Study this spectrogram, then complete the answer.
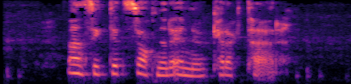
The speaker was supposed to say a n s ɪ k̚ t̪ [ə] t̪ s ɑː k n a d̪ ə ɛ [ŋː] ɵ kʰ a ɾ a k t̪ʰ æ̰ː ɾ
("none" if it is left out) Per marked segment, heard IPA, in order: ə, nː

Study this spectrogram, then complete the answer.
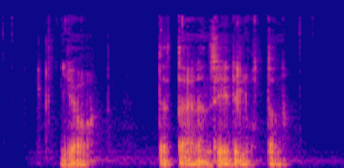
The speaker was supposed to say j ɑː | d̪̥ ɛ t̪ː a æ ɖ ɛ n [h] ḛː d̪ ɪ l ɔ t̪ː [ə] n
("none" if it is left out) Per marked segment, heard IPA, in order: s, ə

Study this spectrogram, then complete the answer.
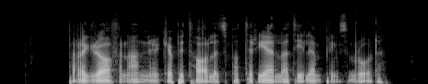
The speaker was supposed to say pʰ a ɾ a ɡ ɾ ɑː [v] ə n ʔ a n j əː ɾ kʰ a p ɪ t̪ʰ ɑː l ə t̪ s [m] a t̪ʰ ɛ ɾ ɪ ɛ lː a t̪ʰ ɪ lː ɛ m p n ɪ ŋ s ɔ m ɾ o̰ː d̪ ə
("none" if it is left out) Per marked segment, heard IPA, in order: f, m

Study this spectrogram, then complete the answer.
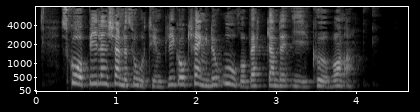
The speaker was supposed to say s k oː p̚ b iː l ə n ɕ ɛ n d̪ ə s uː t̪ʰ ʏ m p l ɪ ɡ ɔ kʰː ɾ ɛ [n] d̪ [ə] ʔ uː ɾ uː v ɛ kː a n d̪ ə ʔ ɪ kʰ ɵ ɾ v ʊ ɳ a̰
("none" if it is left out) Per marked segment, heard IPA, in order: ŋ, ə

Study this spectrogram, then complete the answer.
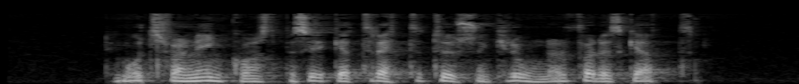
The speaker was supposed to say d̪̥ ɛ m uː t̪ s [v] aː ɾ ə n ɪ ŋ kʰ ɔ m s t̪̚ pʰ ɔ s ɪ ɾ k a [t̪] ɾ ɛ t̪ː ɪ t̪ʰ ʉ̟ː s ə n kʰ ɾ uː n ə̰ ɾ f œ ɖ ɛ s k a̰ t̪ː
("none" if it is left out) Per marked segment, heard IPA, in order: v, t̪ʰ

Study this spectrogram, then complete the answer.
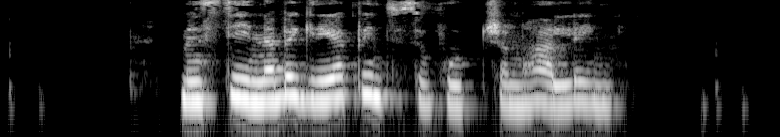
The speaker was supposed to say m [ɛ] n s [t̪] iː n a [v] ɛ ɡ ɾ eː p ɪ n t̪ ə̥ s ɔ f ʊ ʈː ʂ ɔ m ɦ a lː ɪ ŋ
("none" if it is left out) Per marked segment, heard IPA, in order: ɛ, t̪, b

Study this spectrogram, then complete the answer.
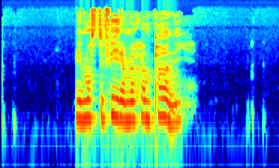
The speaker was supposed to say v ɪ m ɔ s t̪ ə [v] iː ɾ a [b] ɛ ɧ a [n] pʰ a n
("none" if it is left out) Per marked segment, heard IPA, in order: f, m, m

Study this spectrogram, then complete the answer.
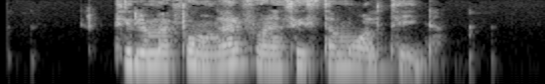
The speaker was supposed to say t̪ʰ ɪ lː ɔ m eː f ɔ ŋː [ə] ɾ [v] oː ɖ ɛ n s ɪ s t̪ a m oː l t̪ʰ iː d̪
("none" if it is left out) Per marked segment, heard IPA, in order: a, f

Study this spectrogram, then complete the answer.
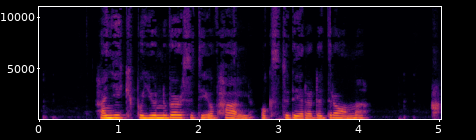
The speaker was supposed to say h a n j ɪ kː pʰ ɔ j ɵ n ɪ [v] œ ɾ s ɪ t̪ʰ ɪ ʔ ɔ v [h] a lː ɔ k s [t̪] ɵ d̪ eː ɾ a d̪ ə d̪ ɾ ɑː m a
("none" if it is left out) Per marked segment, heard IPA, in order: v, h, t̪

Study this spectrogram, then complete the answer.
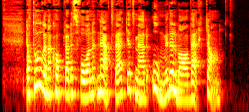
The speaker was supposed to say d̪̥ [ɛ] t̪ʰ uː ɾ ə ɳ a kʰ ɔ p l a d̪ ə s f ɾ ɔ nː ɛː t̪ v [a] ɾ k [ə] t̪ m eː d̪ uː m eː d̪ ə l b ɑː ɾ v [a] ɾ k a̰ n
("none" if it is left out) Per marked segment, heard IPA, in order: a, æ, ə, æ

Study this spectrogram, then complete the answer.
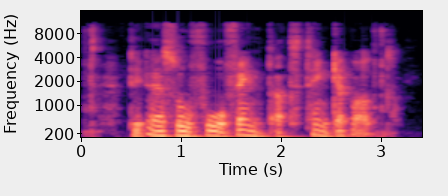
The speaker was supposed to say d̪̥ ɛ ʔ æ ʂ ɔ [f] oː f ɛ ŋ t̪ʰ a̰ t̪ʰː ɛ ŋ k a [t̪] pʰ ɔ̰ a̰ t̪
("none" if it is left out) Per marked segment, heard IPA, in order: f, none

